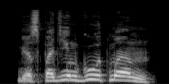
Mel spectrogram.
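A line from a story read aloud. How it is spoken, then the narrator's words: Shouted. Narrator (Russian): кричал сибиряк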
